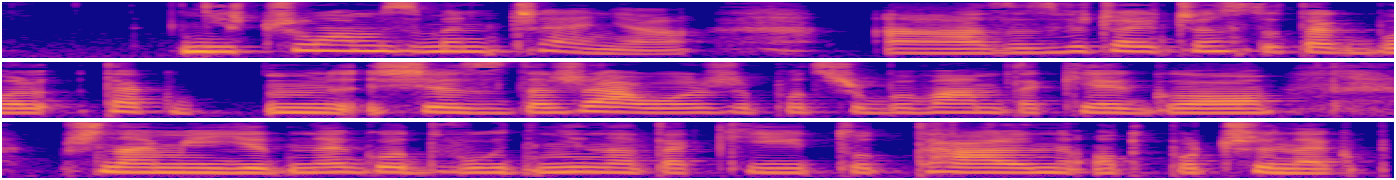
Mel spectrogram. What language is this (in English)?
Polish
